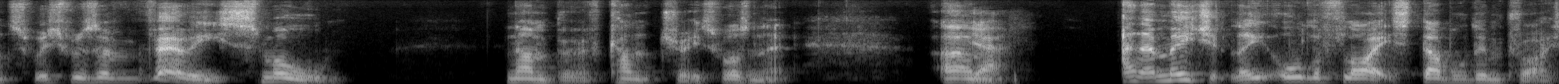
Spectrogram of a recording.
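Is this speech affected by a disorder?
No.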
